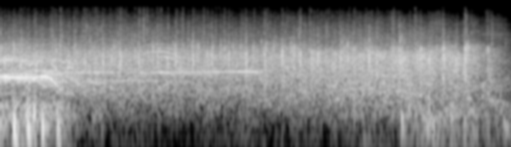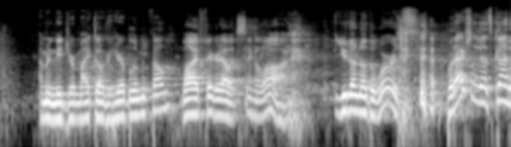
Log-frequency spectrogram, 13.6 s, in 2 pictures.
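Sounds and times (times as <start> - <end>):
audience applause: 0.0 - 6.9
speech: 7.4 - 13.6
laughter: 10.2 - 13.2.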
